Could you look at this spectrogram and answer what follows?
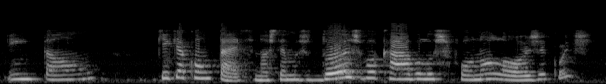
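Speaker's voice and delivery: ordinary delivery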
